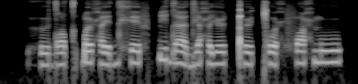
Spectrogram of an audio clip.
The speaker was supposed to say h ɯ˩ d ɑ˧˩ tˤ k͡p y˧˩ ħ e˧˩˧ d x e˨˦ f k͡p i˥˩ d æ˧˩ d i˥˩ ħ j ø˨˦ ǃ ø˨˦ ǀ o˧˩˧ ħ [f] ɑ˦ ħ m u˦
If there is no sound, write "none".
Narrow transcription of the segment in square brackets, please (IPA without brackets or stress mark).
f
